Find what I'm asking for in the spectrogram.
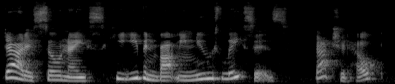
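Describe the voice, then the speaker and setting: A woman's voice: fairly high pitch, animated, measured pace. A woman reading a picture book, voicing an anxious little girl of five in a dramatic, earnest, exclamatory way. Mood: hopeful. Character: anxious five-year-old girl, dramatic, dreading kindergarten. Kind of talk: picture-book read-aloud.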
